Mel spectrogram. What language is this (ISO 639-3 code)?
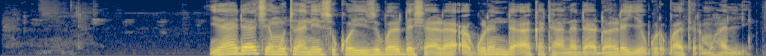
hau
